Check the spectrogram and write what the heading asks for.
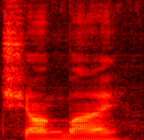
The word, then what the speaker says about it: Chiang Mai: then we went to uh I believe it's pronounced Chiang Mai.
